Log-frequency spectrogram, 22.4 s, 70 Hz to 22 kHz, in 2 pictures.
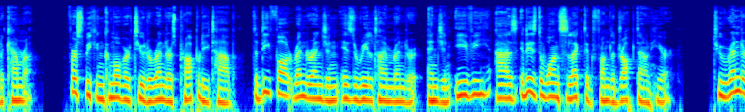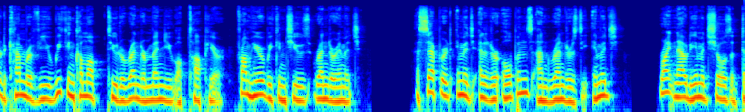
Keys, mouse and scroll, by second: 0.7 click, 1.4 click, 4.1 scroll up 1, 5.2 click, 13.6 click, 17.0 scroll down 1.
